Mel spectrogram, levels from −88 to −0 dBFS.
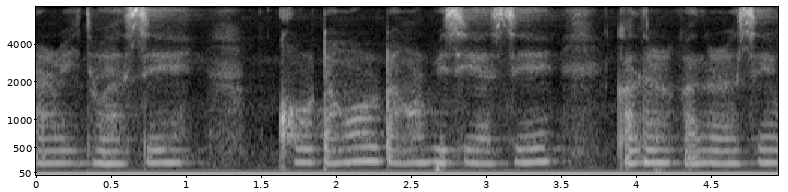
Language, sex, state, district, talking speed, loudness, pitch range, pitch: Nagamese, female, Nagaland, Dimapur, 135 wpm, -22 LUFS, 225-235 Hz, 230 Hz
